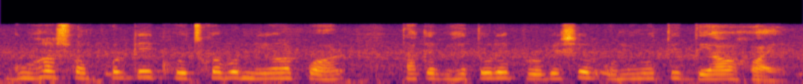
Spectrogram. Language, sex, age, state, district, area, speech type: Bengali, female, 60+, West Bengal, Kolkata, urban, read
